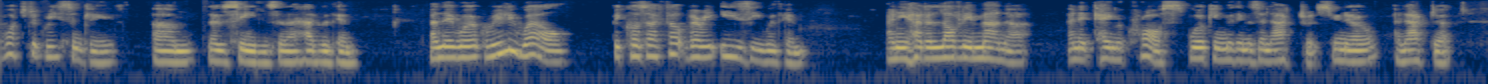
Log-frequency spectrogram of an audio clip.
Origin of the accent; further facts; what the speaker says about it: Australia; accent: Australian; So I ran home and I instantly rubbed out my Australian accent.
